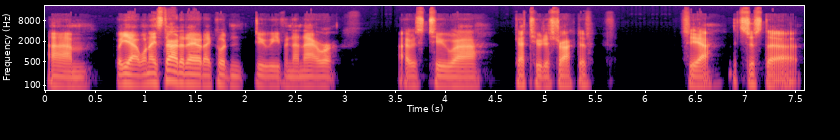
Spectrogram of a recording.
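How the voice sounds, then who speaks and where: A man's voice: low-pitched, a bit bright, smooth, no echo, studio quality. An Irish man giving casual interview answers in a plain-spoken, slangy, blunt way. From Ireland. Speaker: podcast guest, freelance cold caller.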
